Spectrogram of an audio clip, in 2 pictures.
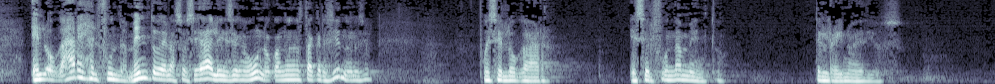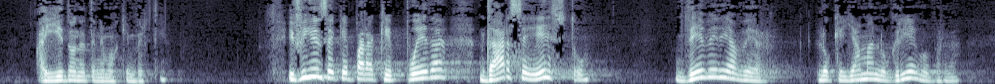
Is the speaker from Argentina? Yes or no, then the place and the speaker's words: no; El Salvador; yo crecí en El Salvador, como muchos saben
